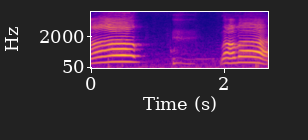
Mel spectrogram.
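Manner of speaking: high, loud, terrified panicked scream.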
